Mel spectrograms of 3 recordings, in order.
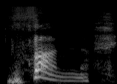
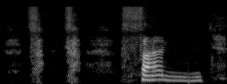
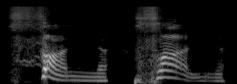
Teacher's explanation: That starts with an F, but instead of a F, we're going to substitute that F with a TH sound. So we're going to say fun.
